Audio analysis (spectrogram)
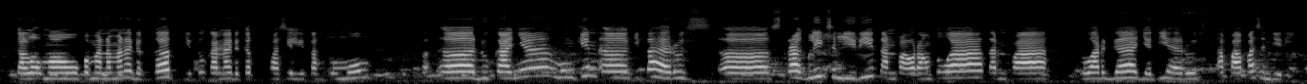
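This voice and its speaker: A woman speaks in a raised, projected voice with a bright, sharp tone at high pitch and ordinary pitch variation. Her pace is moderate, and the sound is dry and close with no echo. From Indonesia, Yogyakarta (Bantul). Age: 20s. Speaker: government consultant. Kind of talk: street interview. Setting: outdoors near a train station. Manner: hesitant, many fillers; composed, authoritative.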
